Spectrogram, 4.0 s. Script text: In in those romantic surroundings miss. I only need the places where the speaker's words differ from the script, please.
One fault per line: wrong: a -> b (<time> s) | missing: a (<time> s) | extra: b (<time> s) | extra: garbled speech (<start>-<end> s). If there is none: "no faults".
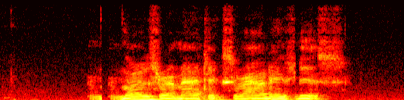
no faults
